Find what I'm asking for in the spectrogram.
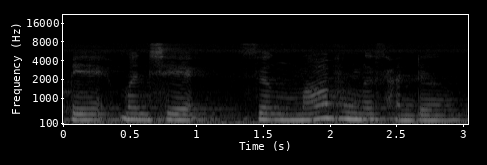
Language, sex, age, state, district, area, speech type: Bodo, female, 18-30, Assam, Kokrajhar, urban, spontaneous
